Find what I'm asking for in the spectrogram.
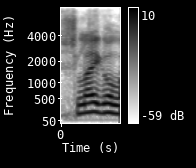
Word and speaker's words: Schlegel: Schlegel like bagel.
